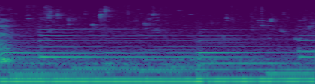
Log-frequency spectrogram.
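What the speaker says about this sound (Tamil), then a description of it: "தண்ணி எடுத்து ஊத்திக்கோங்க பாட்டில்ல." Water trickles steadily into a container for a couple of seconds, with a continuous low hum in the background.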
